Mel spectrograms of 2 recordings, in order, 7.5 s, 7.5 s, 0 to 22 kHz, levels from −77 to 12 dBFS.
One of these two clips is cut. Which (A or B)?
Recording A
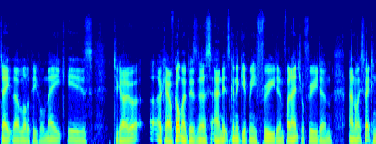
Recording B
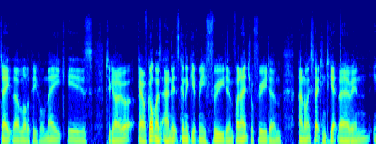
B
